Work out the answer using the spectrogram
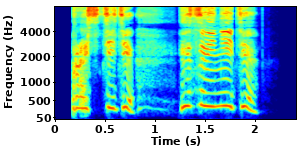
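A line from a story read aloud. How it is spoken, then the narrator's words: Shouted apology. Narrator (Russian): выкрикнуть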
